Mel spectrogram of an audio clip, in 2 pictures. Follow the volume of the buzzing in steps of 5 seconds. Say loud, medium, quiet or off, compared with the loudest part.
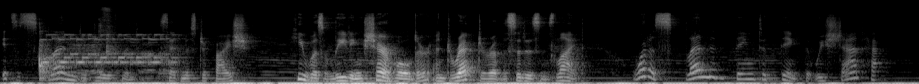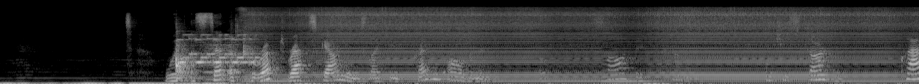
quiet, quiet, loud, loud.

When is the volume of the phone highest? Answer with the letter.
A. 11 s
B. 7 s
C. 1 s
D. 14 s
A.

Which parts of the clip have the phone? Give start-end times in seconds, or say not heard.
0.3-1.8, 10.9-11.8.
